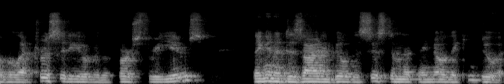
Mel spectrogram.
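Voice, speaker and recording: Speaking in an American accent, a man has a somewhat breathy voice with a dark, mellow tone. His medium pitch carries fairly even intonation. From United States. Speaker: energy researcher, panelist. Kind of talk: panel discussion. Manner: halting, many fillers and repetitions.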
